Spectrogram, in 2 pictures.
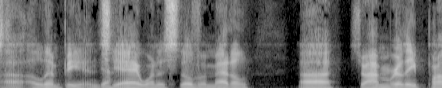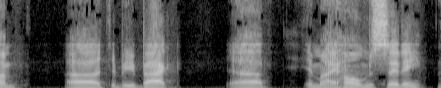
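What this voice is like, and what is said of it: New York accent. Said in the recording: “you can tell my accent and I'm still in New York”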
